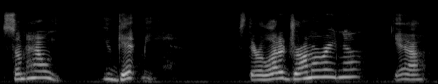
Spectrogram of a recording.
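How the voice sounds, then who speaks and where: A woman's voice: sits high, moderate pace, a bit bright. A woman playing a sarcastic, defiant young snowboarder with a tender side at a screenplay table read. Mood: tender, wry.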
